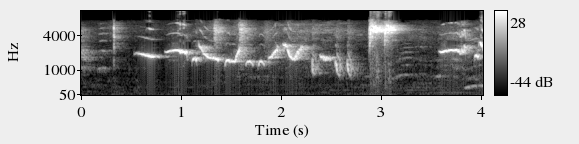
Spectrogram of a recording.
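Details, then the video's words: White-rumped shama, a national champion, singing rich, fluid whistled phrases that loop and slide, ending with a sharp high burst and a low falling whistle. "Burung Murai Batu Juara nasional murai batu ngoceh ngerol gacor"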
